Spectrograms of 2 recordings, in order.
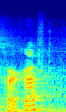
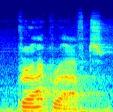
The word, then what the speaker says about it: Cracraft: I think it's pronounced Carcraft. – Nope. – And I thought he was a wide receiver. – Crackraft. C-R-A-C-R-A-F-T.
